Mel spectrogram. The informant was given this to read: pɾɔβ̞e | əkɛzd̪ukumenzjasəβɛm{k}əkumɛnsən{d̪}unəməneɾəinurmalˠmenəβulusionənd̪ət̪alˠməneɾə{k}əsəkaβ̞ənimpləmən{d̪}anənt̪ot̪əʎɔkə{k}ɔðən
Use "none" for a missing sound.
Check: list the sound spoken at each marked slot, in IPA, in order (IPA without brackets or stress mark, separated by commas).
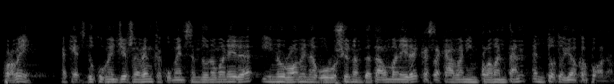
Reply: k, d̪, k, t̪, p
